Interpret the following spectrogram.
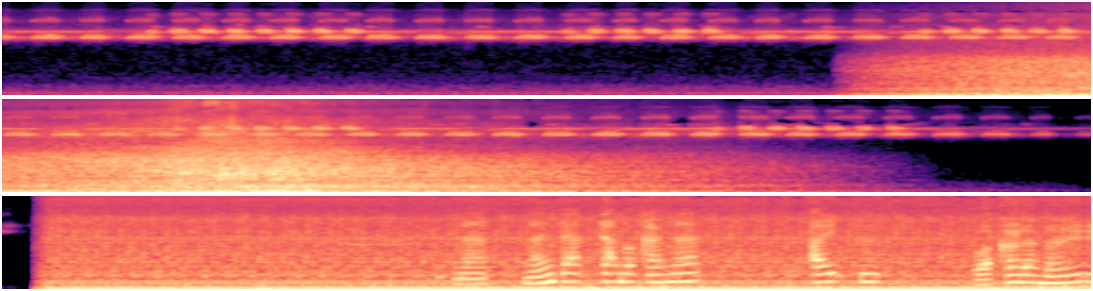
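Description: Crickets chirping in a steady pulsing rhythm, with a rushing noise that swells to a peak and fades away in the middle. After a sudden cut near the end, the steady low drone of a car engine heard from inside the cabin takes over.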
